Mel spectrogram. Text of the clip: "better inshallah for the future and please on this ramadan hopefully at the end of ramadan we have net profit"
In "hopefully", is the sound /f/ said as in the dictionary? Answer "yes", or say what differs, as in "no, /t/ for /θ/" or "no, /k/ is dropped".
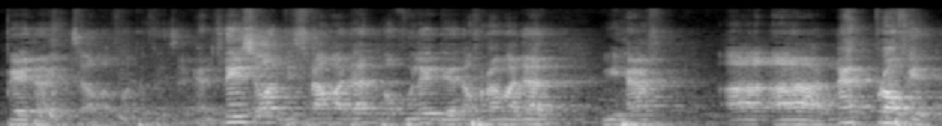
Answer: no, /f/ is dropped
